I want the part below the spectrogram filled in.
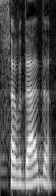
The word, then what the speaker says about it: saudade: Alors, avec le petit accent portugais, effectivement, qui n'est pas parfait non plus, mais ouais, on prononce Saudade.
